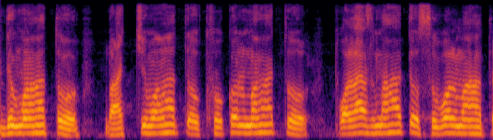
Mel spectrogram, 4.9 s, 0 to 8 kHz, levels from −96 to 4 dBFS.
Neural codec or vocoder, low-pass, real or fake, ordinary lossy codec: codec, 24 kHz, 3 kbps, HILCodec; 7.2 kHz; fake; none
